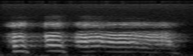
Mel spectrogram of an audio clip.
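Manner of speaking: high breathless laughing fit; uncontrollable laughter. Acted. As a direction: laugh until you can't stop. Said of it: "Can't stop laughing".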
